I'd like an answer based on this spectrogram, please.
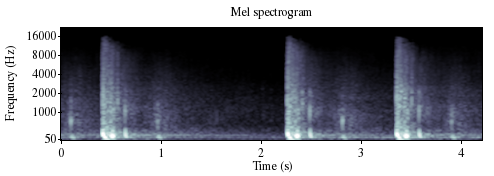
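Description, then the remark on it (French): Three sharp, loud rifle shots fired by gendarmes ring out alone at uneven intervals, each a hard crack followed by a short echoing tail, with a longer pause after the first. “Et il fait tirer 4 coups de fusil par les gendarmes.”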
